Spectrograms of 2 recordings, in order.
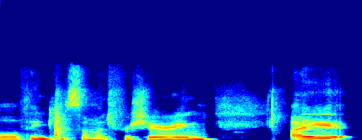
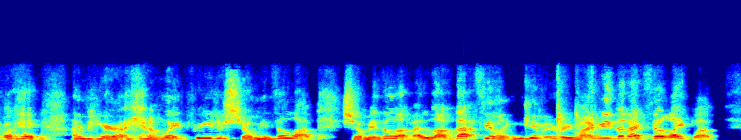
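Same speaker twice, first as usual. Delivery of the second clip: put-on eager rush of excitement, fast and high; 6 semitones higher, 4 dB louder than usual. Retelling own words at the start of a journey: retelling own excited words. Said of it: "I was so excited and I was like".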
